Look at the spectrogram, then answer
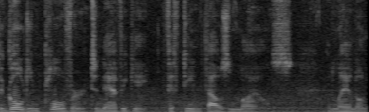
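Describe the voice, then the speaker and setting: Very deep, low male pitch in an American accent, with fairly even intonation and noticeable background noise. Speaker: poet. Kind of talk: interview answer. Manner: hesitant, reflective.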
